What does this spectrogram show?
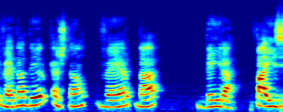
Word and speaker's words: país: Aqui você tem, ó, um I formando sílaba sozinho, tônico, em hiato, formando sílaba sozinho, seguido de S, que é a acentuação dos hiatos.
